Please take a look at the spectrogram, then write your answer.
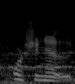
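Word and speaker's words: Fourchenault: Orchanode, that's how you say his name.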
